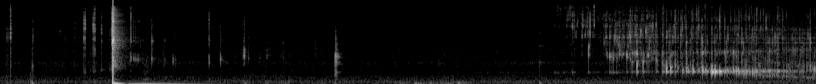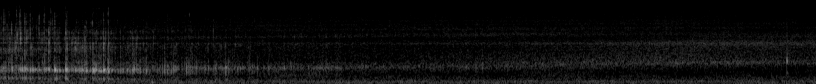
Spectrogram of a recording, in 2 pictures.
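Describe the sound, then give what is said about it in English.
A few sharp clicks and clinks as a can or bottle of gas-station beer is worked open, then a steady fizzy pour into a glass, rising in pitch as it fills before trailing off. “So let's pour it in a glass. If I can open it.”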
